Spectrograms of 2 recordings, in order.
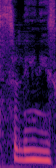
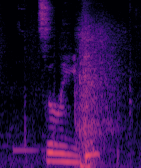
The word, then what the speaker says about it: Selene: With Seleni's grace. Selene. I keep saying it wrong.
